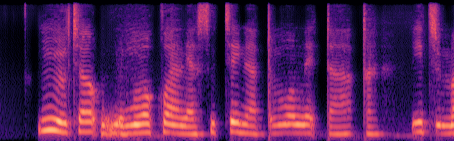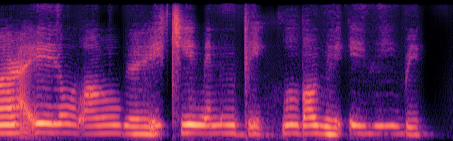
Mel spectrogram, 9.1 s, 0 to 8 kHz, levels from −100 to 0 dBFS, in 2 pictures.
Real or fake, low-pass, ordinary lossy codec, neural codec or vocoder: fake; 7.2 kHz; none; codec, 16 kHz, 0.5 kbps, X-Codec, HuBERT features, trained on general audio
